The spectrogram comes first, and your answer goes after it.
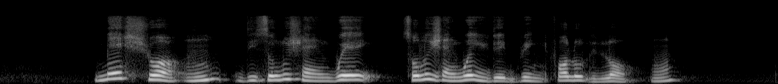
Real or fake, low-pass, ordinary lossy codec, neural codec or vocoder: fake; 9.9 kHz; none; codec, 16 kHz in and 24 kHz out, 0.9 kbps, LongCat-Audio-Codec, four codebook decoder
